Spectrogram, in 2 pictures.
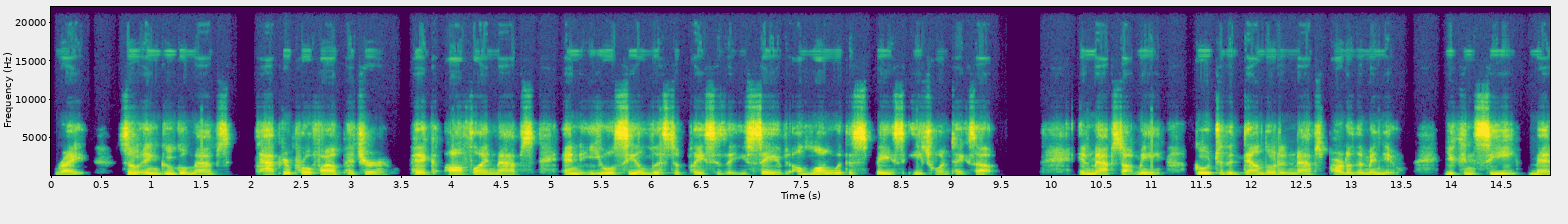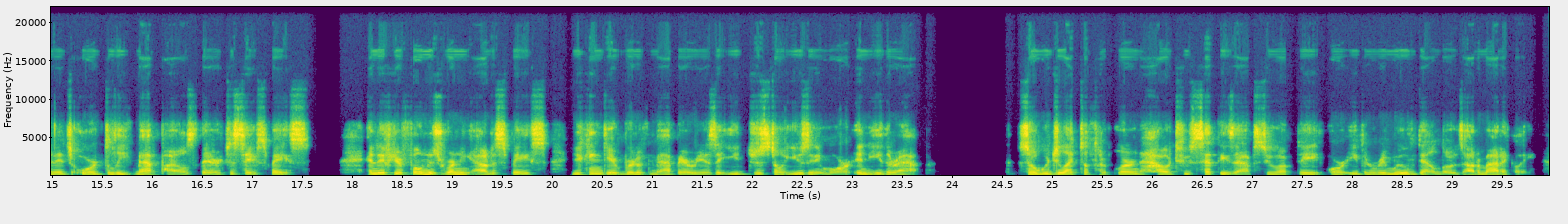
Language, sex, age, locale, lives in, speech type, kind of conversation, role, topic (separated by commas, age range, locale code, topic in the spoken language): English, male, 35-39, en-US, United States, read, expert-assistant, expert, How does a GPS know where you are?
